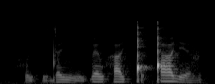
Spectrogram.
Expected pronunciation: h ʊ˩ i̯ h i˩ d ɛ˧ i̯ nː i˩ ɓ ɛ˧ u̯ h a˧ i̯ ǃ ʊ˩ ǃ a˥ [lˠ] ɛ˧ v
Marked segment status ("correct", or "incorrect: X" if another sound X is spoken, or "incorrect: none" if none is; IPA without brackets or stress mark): incorrect: lʲ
